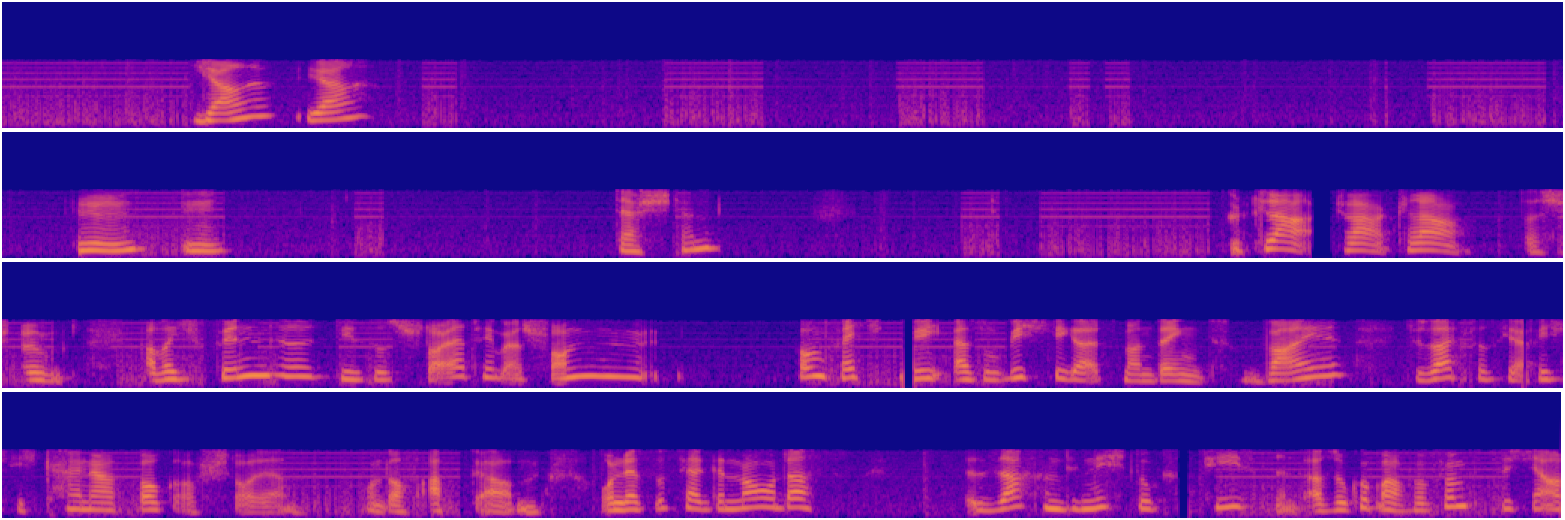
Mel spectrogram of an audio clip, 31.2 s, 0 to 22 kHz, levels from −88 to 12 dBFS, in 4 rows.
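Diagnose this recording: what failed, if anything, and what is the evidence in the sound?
In the analogue wiring, the audio circuit shares a ground with the computer, and load changes from the processor, graphics card or mouse shift that ground. The result is computer activity noise that runs through the whole speech recording: a buzzing, chirping texture pulsing at roughly 500 Hz, sitting about 25 dB below the speech. It rises and falls with the machine's activity rather than with the talker, which is what separates it from acoustic background.

On the network, packets went missing and the receiver played silence in their place. This packet loss filled with silence cuts hard-edged holes at 14.36–14.46 s (100 ms, just before "klar klar das stimmt"), 20.12–20.18 s (60 ms, between "schon recht" and "also wichtiger als man"), 23.22–23.24 s (20 ms) and 29.30–29.36 s (60 ms, between "die nicht" and "sind also"). 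Every gap is a multiple of 20 ms, which fits 20 ms packets.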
